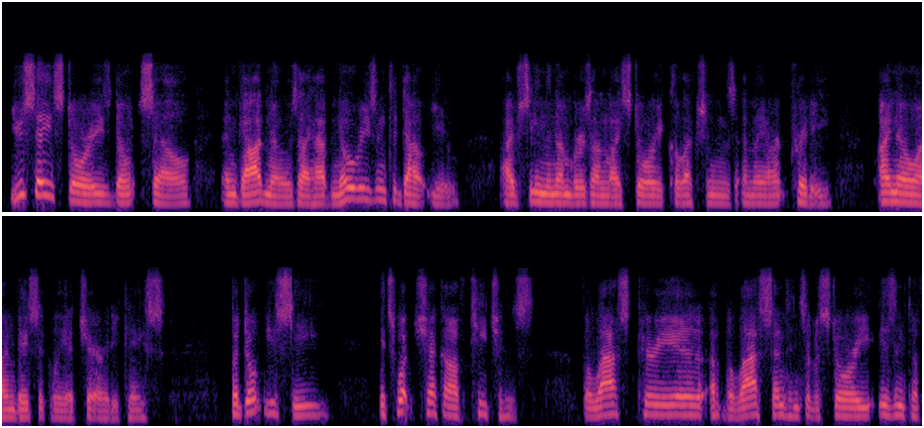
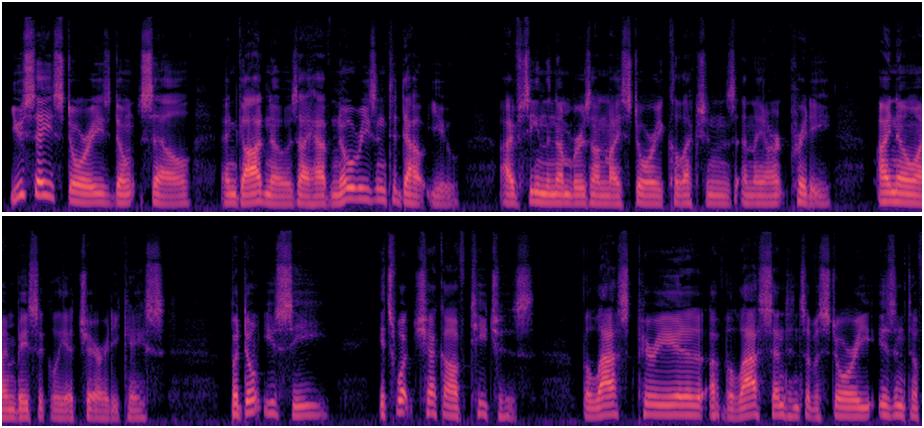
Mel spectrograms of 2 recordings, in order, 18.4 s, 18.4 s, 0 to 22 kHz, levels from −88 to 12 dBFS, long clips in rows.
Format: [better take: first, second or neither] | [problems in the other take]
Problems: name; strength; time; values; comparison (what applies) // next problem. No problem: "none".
second | garbled, watery; badly; nothing above 7.5 kHz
